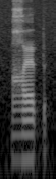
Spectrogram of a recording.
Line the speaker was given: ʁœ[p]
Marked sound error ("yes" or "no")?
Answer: no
